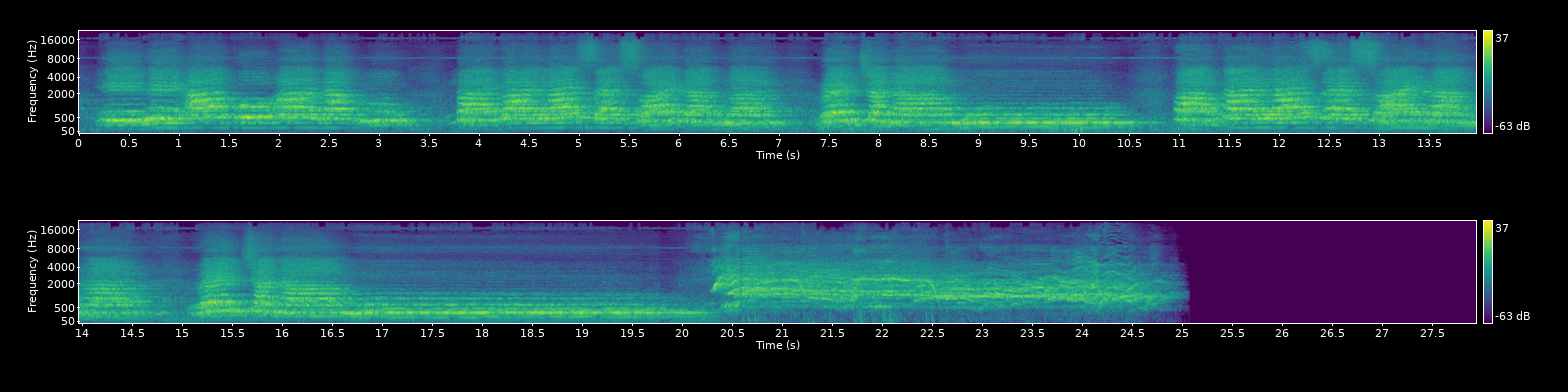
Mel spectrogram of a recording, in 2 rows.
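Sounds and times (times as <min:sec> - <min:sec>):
choir singing a cappella: 0:00.0 - 0:20.3.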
